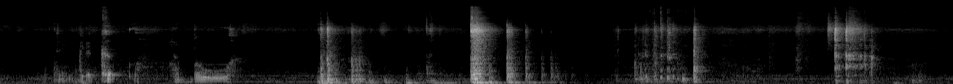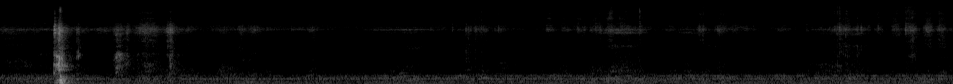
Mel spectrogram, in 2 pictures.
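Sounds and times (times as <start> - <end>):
faint steady hum: 0.0 - 5.0, 5.7 - 19.0.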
